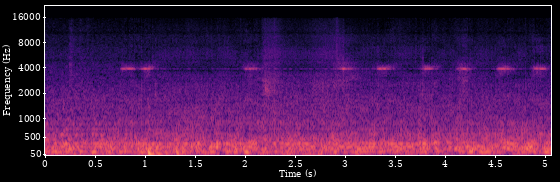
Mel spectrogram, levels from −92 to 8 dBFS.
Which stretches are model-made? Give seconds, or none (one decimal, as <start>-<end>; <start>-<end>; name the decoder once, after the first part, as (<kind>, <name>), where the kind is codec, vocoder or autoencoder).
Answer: 0.7-5.1 (autoencoder, DAC-VAE)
